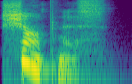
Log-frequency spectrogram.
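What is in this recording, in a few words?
"sharpness", British English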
